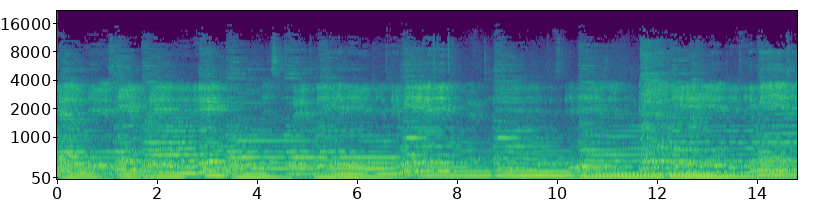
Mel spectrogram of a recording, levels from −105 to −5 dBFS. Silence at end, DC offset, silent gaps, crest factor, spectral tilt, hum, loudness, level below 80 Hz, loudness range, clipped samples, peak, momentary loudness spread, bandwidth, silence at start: 0 s; under 0.1%; none; 14 dB; -6.5 dB/octave; none; -24 LUFS; -30 dBFS; 2 LU; under 0.1%; -10 dBFS; 5 LU; 12 kHz; 0 s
